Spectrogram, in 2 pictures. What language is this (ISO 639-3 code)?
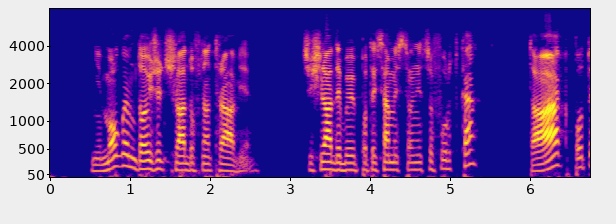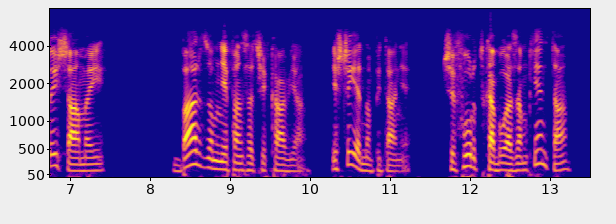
pol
